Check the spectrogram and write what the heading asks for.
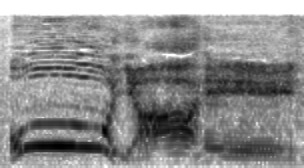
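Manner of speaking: high Yooper neighbor yahoo; Yooper accent. Retold or imitated. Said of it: "The neighbors go".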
